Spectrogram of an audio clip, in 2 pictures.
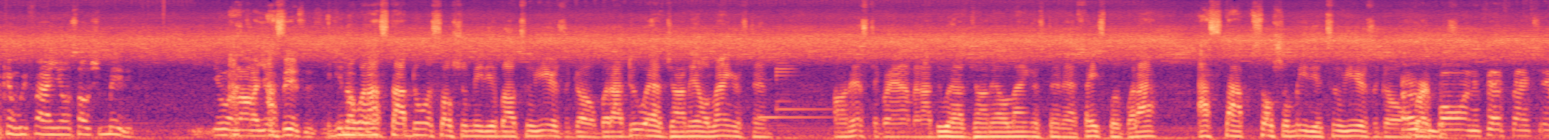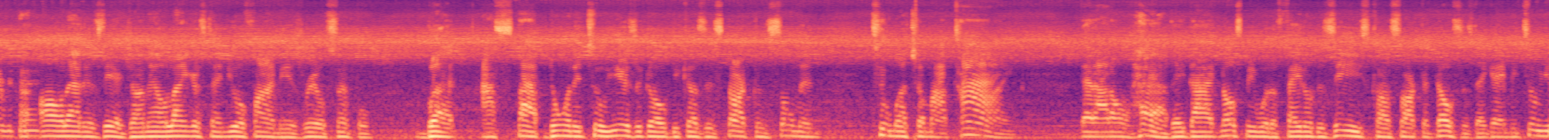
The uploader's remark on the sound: Hang Out in the Urban Born Garden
